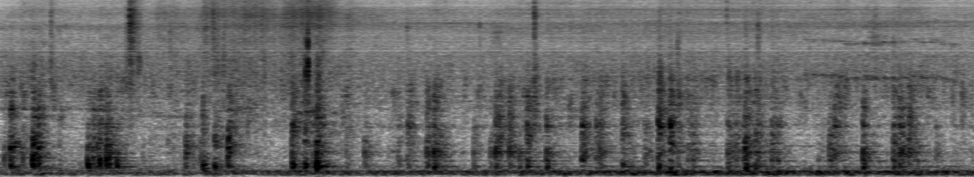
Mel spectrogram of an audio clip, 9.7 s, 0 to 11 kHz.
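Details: Water heater from 1987: irregular light pops and crackles over a low steady hum, probably sediment boiling at the bottom; heater needs replacing.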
